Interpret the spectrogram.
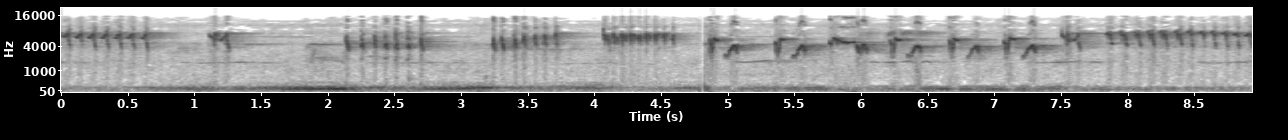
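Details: Pancawarna bird lure recording: high buzzy trills alternating with quick bursts, then a busy sequence of sharp rising and falling chirps, closing with a high trill, faint low hum behind.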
